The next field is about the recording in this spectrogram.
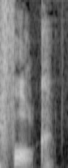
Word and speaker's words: folk: like the next word, folk. F-O-L-K. Pronounce the L. Folk.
